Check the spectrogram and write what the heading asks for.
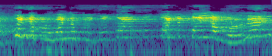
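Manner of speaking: soft, high-pitched repetition; tiny comic falsetto-like voice; small high voice. Acted. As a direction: squeak it softly, word after word. Acted aside in a comic scene.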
